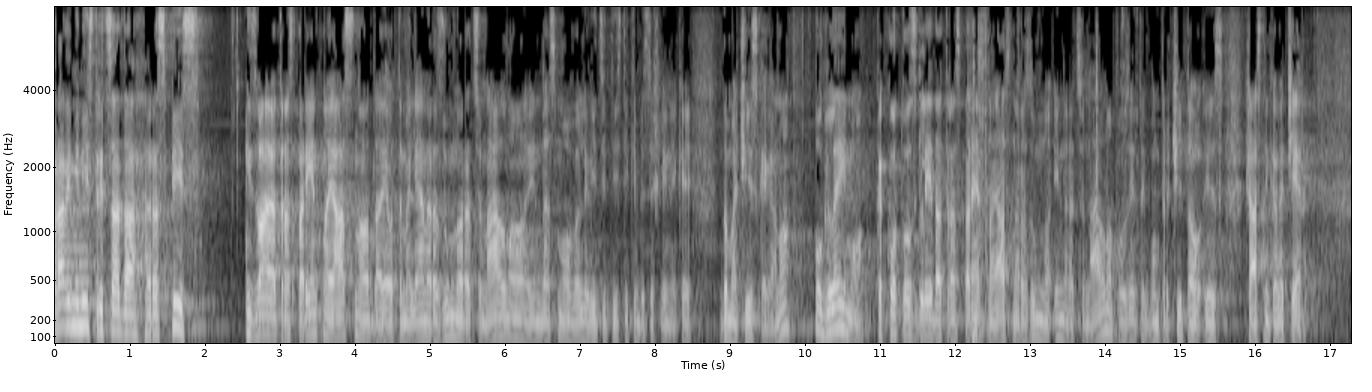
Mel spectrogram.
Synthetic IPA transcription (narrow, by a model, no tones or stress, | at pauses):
pɾaːʋiminist̪ɾit̪sad̪aɾaspis | izʋaːjajt̪ɾanspaɾent̪nɔjaːsnɔd̪ajɛut̪ɛmɛljɛnɾazumnɔɾat̪siɔnaːlnɔind̪asmɔʋəlɛʋit̪sit̪ist̪ikibisɛʃlineːkɛj | d̪ɔmat͡ʃinskɛɡa̰nɔ | pɔɡlɛjmɔkakoːt̪oːzɡleːd̪at̪ɾanspaɾent̪nɔjaːsnɔɾazumnɔʔinɾat̪siɔnaːlnɔpɔwzeːt̪ɛɡ̚bompɾɛt͡ʃit̪awʔist͡ʃaːsnikaʋɛt͡ʃḛɾ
